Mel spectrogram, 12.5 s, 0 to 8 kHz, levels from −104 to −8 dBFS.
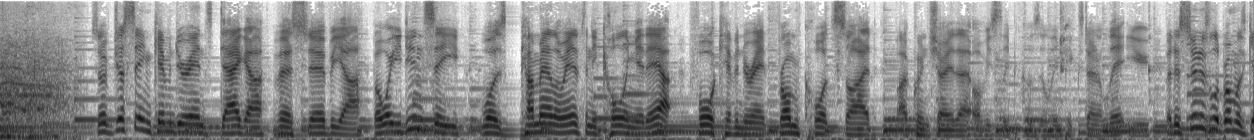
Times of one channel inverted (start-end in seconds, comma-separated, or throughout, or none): none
